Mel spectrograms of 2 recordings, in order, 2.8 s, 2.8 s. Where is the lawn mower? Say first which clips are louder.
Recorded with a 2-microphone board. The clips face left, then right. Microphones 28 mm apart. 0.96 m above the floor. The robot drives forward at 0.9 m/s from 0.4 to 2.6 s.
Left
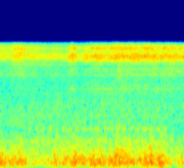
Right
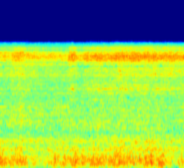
Right 4 dB; 45° right (ahead or behind).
